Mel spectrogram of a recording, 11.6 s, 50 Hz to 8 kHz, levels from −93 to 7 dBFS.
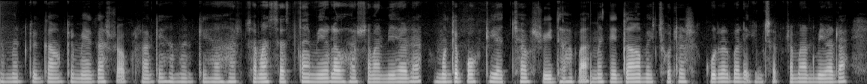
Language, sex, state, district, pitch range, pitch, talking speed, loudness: Chhattisgarhi, male, Chhattisgarh, Balrampur, 130-135 Hz, 130 Hz, 190 wpm, -22 LUFS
